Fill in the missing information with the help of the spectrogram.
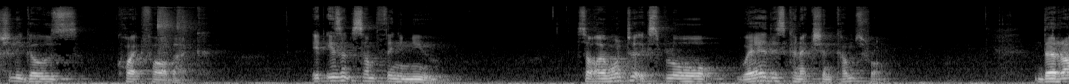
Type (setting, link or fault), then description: setting, large echoing room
